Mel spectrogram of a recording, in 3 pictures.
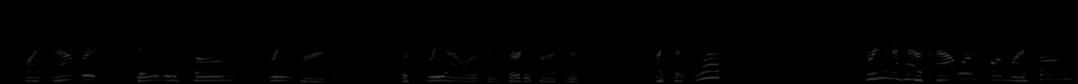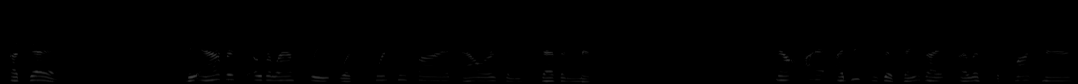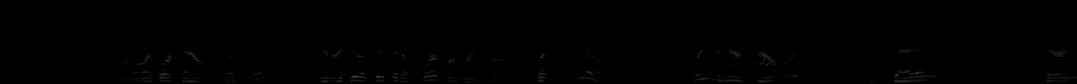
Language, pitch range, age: English, 135-185 Hz, 50-69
